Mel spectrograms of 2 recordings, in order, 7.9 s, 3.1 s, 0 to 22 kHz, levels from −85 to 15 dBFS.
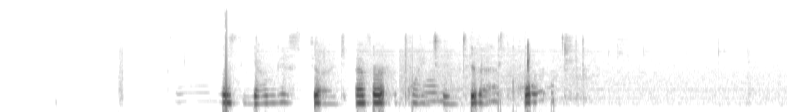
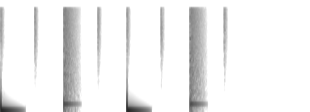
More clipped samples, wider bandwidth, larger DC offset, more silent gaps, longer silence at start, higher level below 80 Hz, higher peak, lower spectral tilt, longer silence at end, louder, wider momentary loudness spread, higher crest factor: neither; second, 7.4 kHz vs 17 kHz; neither; second, 3.02-3.08 s vs 0.25-0.62 s, 0.81-1.25 s, 1.51-1.89 s; first, 2.2 s vs 0 s; second, -72 dBFS vs -24 dBFS; second, -8 dBFS vs -2 dBFS; first, -6.5 dB/octave vs -5 dB/octave; first, 2.5 s vs 1.1 s; second, -28 LUFS vs -24 LUFS; second, 21 LU vs 24 LU; about the same, 24 dB vs 20 dB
